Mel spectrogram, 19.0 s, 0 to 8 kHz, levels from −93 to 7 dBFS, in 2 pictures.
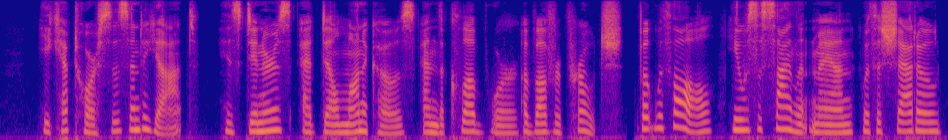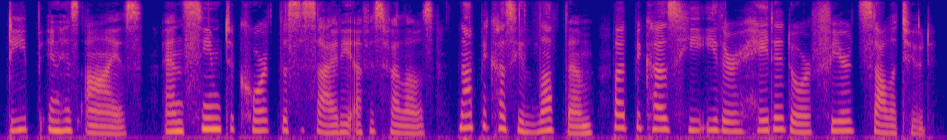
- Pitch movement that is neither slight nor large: Yes, average, 4.4 semitones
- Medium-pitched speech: No, high, 195 Hz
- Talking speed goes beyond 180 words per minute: No, average, 170 wpm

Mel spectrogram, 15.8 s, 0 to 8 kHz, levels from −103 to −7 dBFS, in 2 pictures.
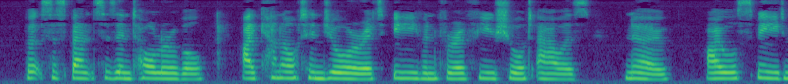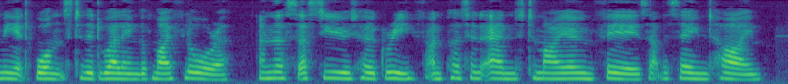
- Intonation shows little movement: Yes, narrow, 1.5 semitones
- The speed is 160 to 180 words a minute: Yes, average, 170 wpm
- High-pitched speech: Yes, high, 205 Hz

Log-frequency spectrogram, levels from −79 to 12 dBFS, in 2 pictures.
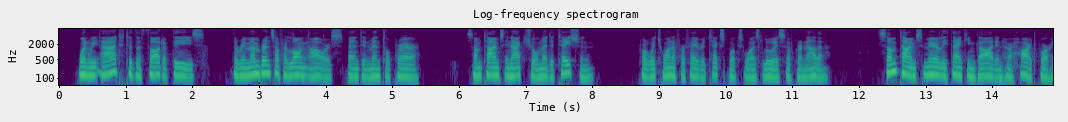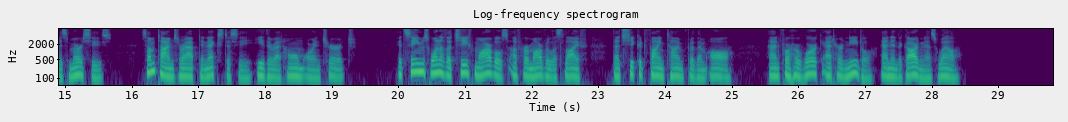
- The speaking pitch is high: No, low, 120 Hz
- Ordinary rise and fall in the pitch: Yes, average, 3.0 semitones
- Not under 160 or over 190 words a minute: Yes, average, 175 wpm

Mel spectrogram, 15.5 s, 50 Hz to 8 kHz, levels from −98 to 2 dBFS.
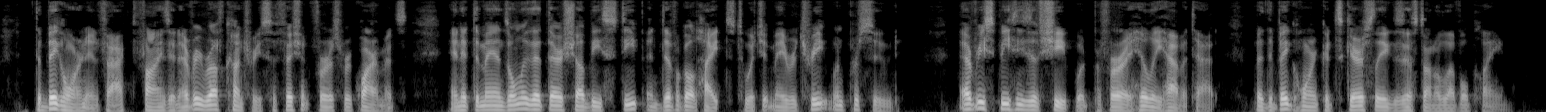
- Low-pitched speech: Yes, low, 100 Hz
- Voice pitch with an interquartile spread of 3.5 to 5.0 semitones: Yes, average, 4.3 semitones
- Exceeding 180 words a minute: Yes, average, 200 wpm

